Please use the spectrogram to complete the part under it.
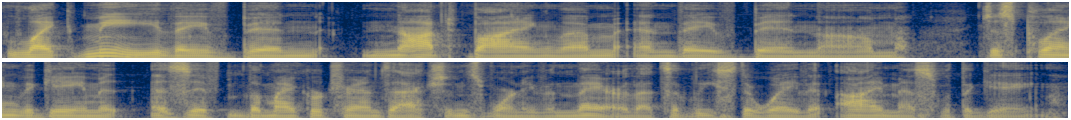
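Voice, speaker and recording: A man's voice: sits low, level tone, measured pace, fairly bright tone. A man giving an unscripted video game review from his computer. He rambles, restarts often and yawns now and then. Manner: rambling, many ums and restarts; yawning, sleepy. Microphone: computer mic.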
